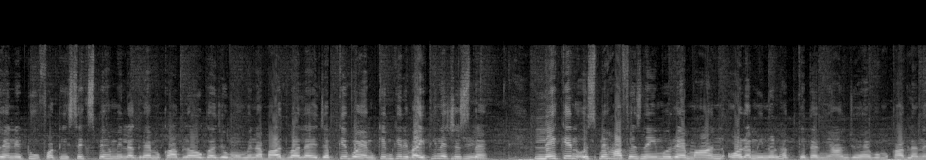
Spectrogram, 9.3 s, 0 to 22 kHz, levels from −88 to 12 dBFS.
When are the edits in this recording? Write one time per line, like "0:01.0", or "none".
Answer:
none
